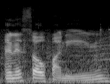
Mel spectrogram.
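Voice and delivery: normal talking voice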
